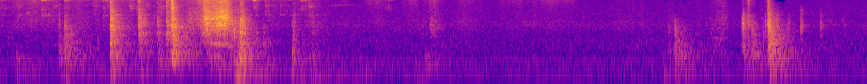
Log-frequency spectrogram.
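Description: Plastic and mesh clattering and scraping as a dryer lint screen and a small plastic lint bin with a swing lid are handled. There are two bursts of knocks and scrapes, the first about a second in and the second near the end.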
